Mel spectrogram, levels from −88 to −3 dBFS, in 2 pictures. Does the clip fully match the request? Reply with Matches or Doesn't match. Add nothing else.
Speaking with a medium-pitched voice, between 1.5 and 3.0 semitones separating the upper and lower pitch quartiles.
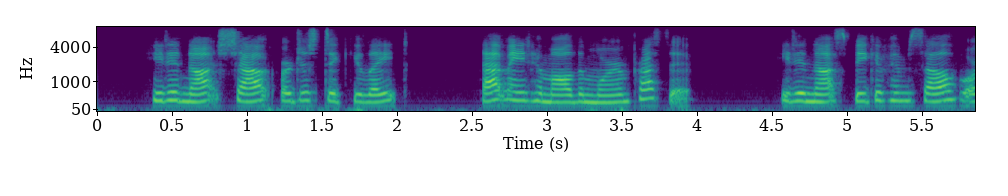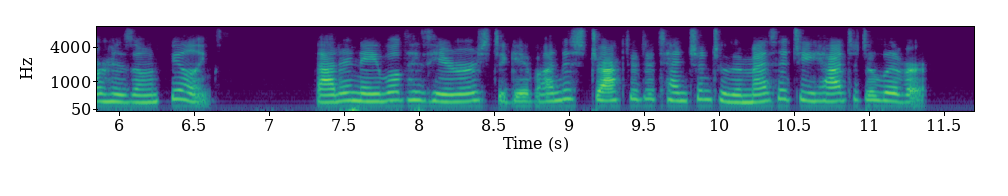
Doesn't match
